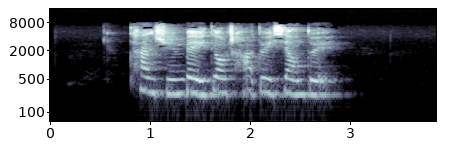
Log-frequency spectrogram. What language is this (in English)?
Chinese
